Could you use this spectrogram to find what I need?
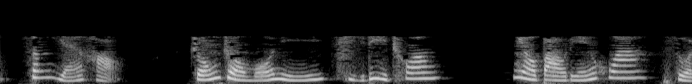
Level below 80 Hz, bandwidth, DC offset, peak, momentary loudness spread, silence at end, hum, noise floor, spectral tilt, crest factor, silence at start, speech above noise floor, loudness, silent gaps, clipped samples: -52 dBFS; 3.8 kHz; under 0.1%; -2 dBFS; 10 LU; 0 s; none; -83 dBFS; -11 dB/octave; 16 dB; 0 s; 65 dB; -18 LUFS; none; under 0.1%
